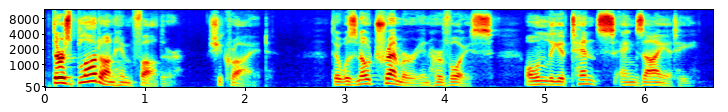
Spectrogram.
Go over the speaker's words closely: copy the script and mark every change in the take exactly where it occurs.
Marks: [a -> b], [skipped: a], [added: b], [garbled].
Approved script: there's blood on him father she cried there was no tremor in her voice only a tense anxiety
there's blood on him father she cried there was no tremor in her voice only a tense anxiety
